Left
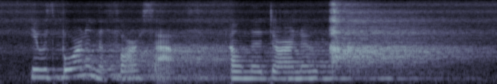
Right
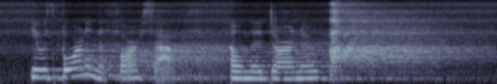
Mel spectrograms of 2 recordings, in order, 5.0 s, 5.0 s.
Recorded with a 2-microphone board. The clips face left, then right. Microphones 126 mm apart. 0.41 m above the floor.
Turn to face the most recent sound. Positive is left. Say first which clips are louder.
# right 1 dB
turn(degrees=-50)  # may be behind; listen again after turning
